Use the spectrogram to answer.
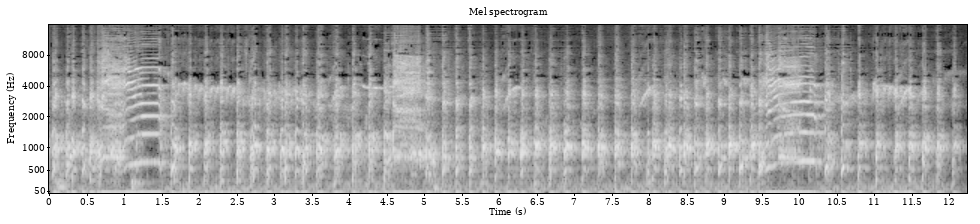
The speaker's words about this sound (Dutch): Welk dier hoorden wij hier? Ja, de kip.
